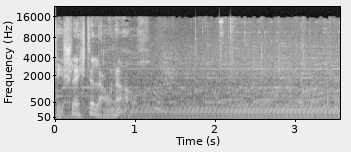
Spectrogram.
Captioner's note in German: Seufzen, nervöse Musik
